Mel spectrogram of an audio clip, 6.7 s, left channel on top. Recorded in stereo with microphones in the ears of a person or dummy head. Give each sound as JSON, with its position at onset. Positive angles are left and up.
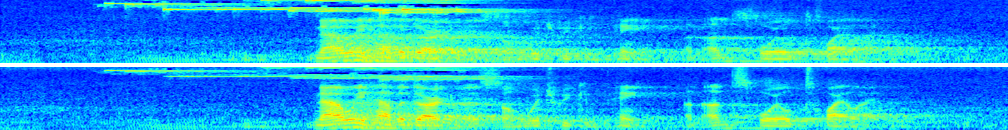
{"t": 0.6, "sound": "a chime", "side_deg": 65, "distance_m": 6.5}
{"t": 2.1, "sound": "a man speaking", "side_deg": -50, "distance_m": 2.0}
